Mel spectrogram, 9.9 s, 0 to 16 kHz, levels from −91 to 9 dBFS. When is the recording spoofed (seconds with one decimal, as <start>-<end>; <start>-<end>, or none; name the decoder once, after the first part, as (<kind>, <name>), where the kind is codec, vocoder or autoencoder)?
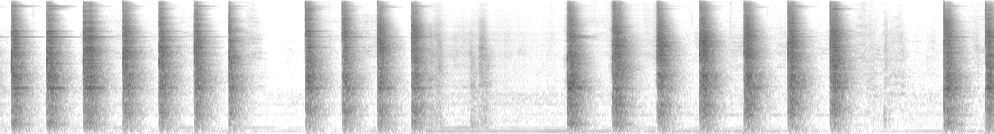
4.3-6.6 (autoencoder, DAC-VAE)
